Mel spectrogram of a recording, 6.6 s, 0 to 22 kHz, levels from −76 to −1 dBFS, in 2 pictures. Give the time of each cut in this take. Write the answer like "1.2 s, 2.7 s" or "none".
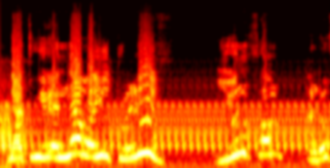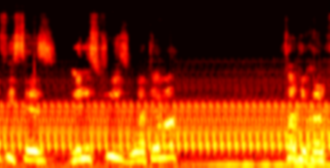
none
